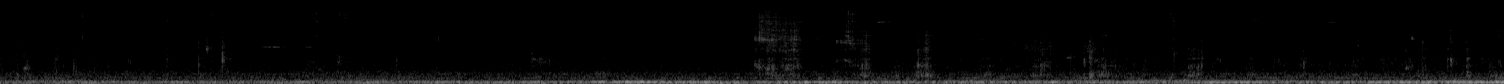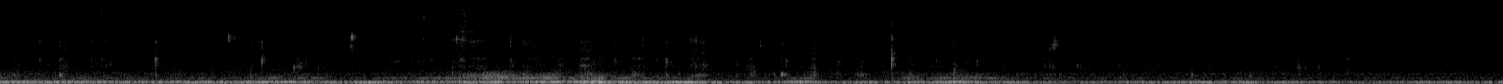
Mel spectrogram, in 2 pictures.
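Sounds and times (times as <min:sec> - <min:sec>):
low steady hum: 0:00.0 - 0:30.0
person chewing: 0:07.5 - 0:28.9.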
